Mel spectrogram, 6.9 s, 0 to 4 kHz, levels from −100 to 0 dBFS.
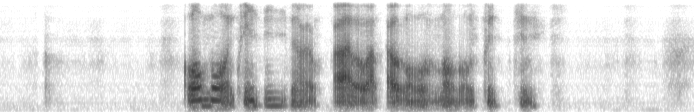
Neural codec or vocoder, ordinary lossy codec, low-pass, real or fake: autoencoder, 44.1 kHz, a latent of 192 numbers a frame, MeloTTS; none; 3.6 kHz; fake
